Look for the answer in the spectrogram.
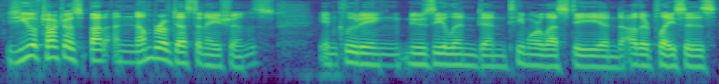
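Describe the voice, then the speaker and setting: A man's voice: medium pitch, normal speed, dry recording. Man hosting a travel podcast, dry sound. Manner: friendly, asks short questions. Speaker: podcast host. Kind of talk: casual interview.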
